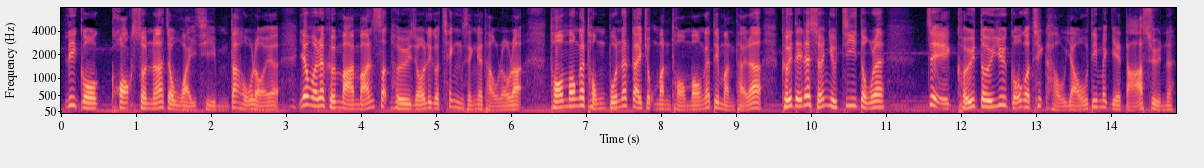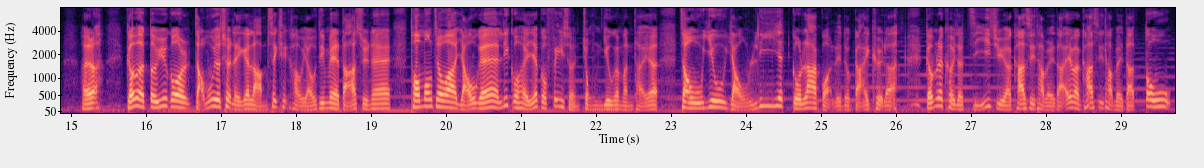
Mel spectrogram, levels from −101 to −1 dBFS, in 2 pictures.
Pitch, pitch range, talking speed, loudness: 145 Hz, 120-180 Hz, 295 characters per minute, -21 LUFS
